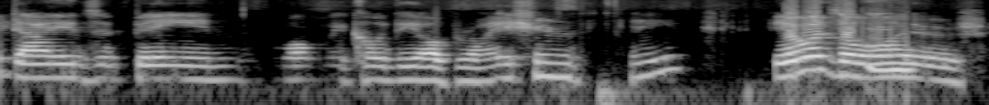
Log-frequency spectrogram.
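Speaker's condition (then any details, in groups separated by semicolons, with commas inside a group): Cerebral palsy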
